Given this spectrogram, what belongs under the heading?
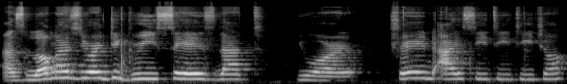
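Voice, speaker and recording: A woman co-hosts a live stream, her voice on the high side and slow, with a reverberant sound. She answers viewers' questions about teaching jobs, repeating her key points for emphasis.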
